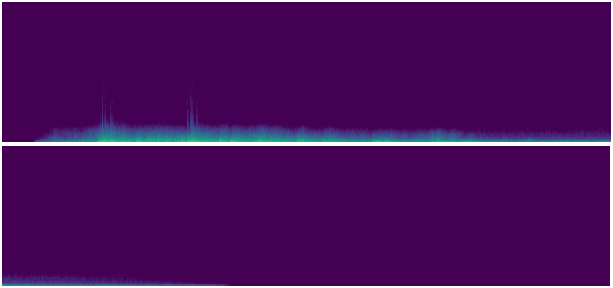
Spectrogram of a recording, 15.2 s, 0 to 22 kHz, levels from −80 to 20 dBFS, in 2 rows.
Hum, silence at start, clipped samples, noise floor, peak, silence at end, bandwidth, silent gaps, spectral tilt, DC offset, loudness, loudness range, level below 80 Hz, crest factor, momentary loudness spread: none; 0.7 s; under 0.1%; -49 dBFS; 0 dBFS; 5.7 s; 2 kHz; none; -13.5 dB/octave; under 0.1%; -19 LUFS; 23 LU; -20 dBFS; 18 dB; 23 LU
